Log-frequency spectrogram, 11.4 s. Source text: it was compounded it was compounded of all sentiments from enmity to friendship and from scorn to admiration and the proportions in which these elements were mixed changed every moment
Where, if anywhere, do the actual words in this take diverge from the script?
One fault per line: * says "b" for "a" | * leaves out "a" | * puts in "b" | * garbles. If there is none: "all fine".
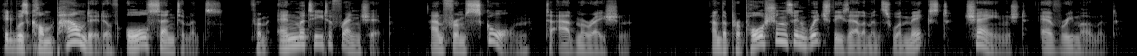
* leaves out "it was compounded"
